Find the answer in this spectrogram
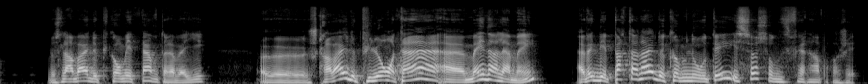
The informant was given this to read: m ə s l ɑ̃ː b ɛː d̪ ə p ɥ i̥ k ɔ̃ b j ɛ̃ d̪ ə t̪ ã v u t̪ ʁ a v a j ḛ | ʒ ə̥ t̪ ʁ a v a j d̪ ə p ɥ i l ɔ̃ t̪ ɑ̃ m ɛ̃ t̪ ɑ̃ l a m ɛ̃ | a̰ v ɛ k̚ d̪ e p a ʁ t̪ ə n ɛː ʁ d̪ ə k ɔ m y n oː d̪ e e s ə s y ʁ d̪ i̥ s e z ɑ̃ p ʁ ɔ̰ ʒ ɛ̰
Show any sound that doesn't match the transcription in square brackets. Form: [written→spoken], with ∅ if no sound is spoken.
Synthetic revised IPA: m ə s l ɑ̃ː b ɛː d̪ ə p ɥ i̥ k ɔ̃ b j ɛ̃ d̪ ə t̪ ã v u t̪ ʁ a v a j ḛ | ʒ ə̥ t̪ ʁ a v a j d̪ ə p ɥ i l ɔ̃ t̪ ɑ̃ m ɛ̃ [t̪→d̪] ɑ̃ l a m ɛ̃ | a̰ v ɛ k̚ d̪ e p a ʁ t̪ ə n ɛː ʁ d̪ ə k ɔ m y n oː [d̪→t̪] e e s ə s y ʁ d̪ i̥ [s→f] e [z→ʁ] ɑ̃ p ʁ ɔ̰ ʒ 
